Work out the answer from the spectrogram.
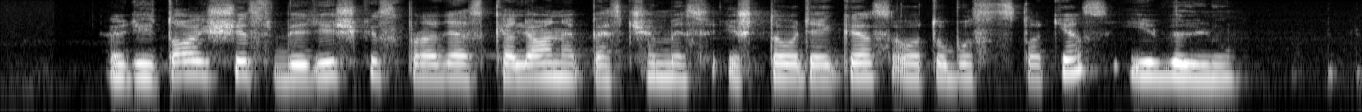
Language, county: Lithuanian, Vilnius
